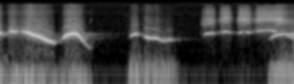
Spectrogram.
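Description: A person whistles a wavering tune: two sliding, swooping notes, a pause, a short falling phrase, then a run of quick repeated chirpy notes ending in a downward slide. Clear and fairly loud, with no talking.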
